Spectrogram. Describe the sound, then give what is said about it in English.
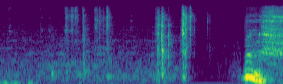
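A few crisp snipping clicks from scissors, spaced unevenly, followed by a louder rustling crinkle as a snack bag of Davids is cut open. “Some scissors. Opening up the good old Davids.”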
